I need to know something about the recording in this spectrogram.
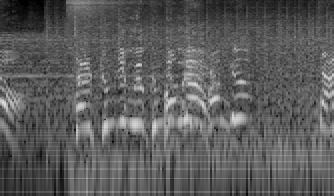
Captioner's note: sand storming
